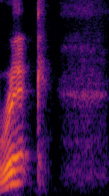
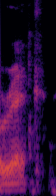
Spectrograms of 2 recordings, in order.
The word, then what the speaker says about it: Ryk: We are headed north of the wall today to talk about a guy named Rick. It's not spelled like the normal way to spell Rick, but it still counts.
